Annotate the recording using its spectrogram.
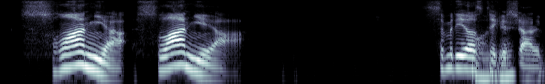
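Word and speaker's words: Sláine: Am I pronouncing Bisley right? Slanya.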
